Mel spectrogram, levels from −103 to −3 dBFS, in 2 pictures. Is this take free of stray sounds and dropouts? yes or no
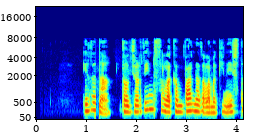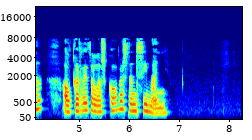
no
